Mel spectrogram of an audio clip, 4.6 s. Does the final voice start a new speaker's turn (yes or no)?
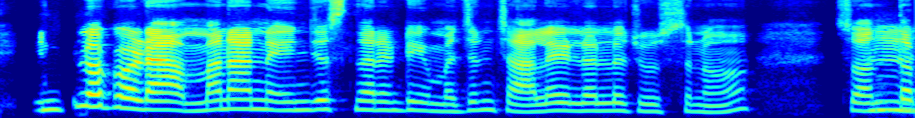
no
